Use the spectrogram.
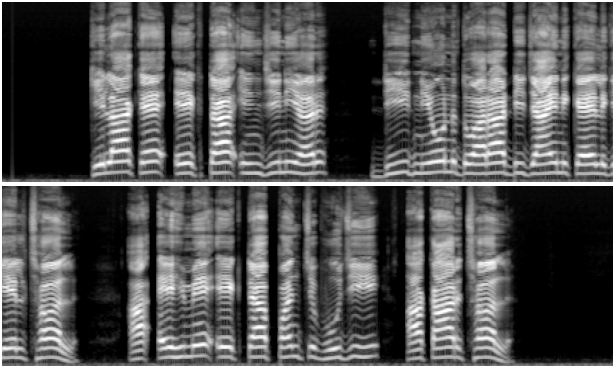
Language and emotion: Maithili, neutral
